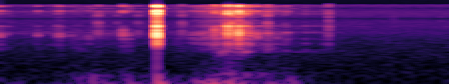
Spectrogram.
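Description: Handling noise on a GoPro camera: a sharp knock under a second in, then a cluster of knocks and rubbing as it is set down on grass.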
